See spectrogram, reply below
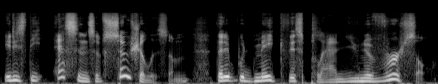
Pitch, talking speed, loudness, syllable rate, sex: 160 Hz, 180 wpm, -18 LUFS, 5.1 syllables/s, male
